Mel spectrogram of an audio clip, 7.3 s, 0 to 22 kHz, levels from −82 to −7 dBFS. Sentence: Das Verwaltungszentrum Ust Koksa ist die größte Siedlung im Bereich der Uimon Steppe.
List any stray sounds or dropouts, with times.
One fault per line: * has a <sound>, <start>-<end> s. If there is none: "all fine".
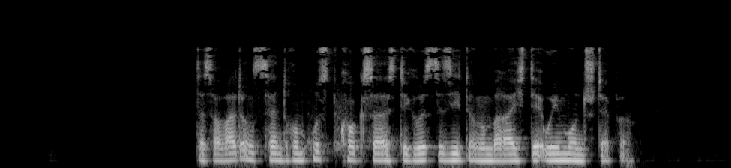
all fine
